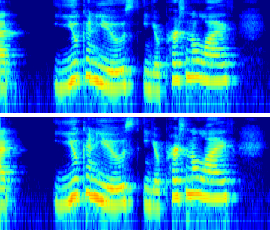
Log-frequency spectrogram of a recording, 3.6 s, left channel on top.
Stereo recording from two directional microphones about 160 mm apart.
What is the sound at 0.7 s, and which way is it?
Speech, 50° left (ahead or behind).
